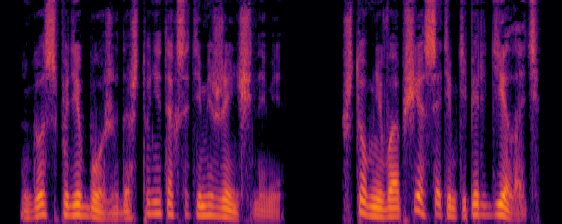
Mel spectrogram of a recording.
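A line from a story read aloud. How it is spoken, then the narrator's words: Soundless mouthed whisper. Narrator (Russian): прошептал одними губами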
